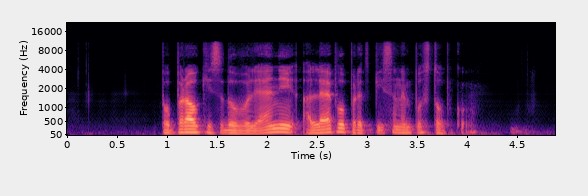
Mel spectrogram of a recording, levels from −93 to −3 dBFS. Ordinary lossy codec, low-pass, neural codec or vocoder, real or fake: none; 10.8 kHz; codec, 24 kHz, 0.9 kbps, DualCodec; fake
